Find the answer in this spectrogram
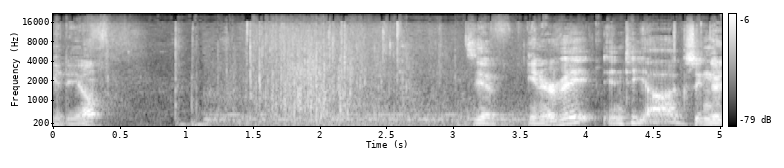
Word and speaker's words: Innervate: Why don't no streamers pronounce Innervate correctly? I do pronounce it correctly. It's Innervate.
